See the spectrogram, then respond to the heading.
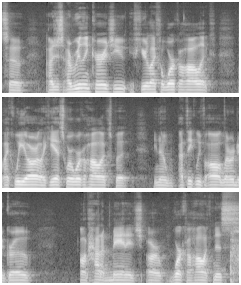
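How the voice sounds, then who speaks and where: At a fairly quick pace, a man talks in a medium pitch with monotone, flat intonation. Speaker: podcast co-host. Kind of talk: casual chat. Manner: loud; halting, many false starts.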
